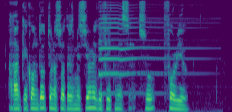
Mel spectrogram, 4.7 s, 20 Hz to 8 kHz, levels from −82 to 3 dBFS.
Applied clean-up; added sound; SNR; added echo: none; Keyboard (musical); 13 dB; none.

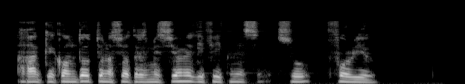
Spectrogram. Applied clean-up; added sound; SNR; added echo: neural mask model DeepFilterNet 3.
